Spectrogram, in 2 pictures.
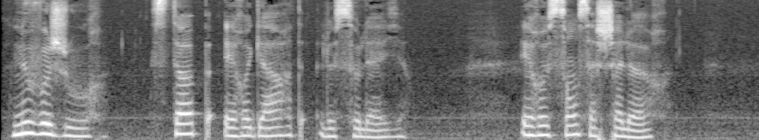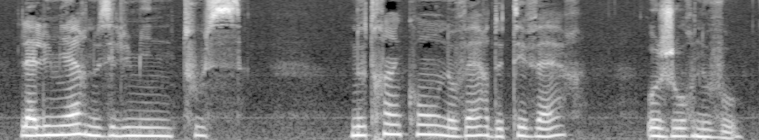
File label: poem read french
